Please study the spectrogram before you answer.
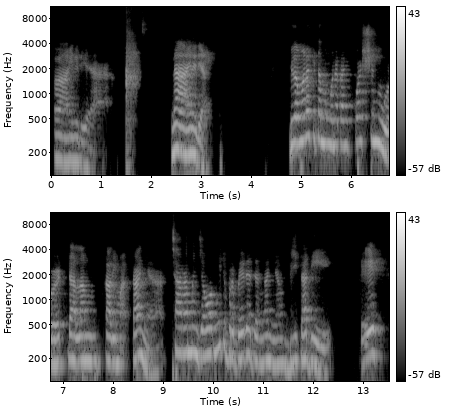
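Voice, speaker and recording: A man's voice: high voice, very animated, slow pace, pauses often, slight background noise. Male tutor, jokey and repetitive; echoey room, muffled lo-fi sound. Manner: joking, teasing, repeats phrases. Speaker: English teacher. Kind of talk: casual online lesson. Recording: roomy, dull lo-fi.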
